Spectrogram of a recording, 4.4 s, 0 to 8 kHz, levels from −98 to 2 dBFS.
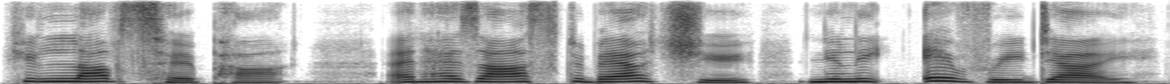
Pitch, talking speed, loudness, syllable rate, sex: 230 Hz, 165 wpm, -16 LUFS, 4.9 syllables/s, female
